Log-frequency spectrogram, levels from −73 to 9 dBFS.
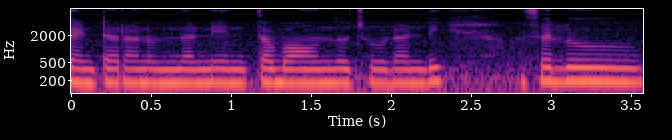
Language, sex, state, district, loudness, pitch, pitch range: Telugu, female, Andhra Pradesh, Krishna, -21 LUFS, 180 Hz, 175-190 Hz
